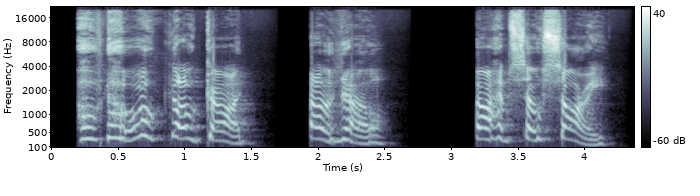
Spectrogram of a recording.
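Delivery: very high, slow, drawn-out, hyperventilating panic. In a game scene, a character sees something smashed underfoot, panicked hyperventilating. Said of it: "And just starts freaking hyperventilating".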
